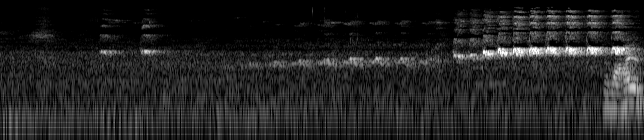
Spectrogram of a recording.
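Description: Small birds chirping: a few short calls, then a loud, rapid run of high chirps in the last second and a half.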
